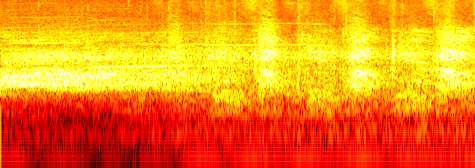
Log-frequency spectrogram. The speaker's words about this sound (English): And it's a pretty wild thing to see a crowd chanting about a tax rate. Right. It's kind of become, to go back to the Trump comparison, Warren's build the wall.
